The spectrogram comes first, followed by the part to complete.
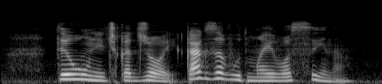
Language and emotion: Russian, positive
